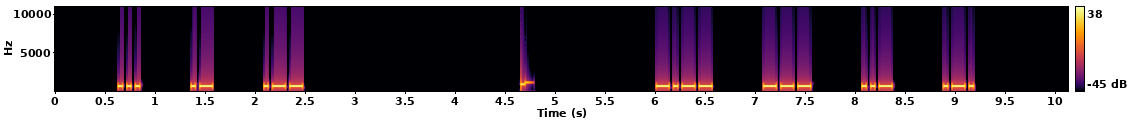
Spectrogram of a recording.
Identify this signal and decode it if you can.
Morse code, heard as a keyed tone, about 28 wpm, spaced as for 13 wpm, 700 Hz. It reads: SAW YOUR
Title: 4x Character Spacing - Top 300 Words - 28wpm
